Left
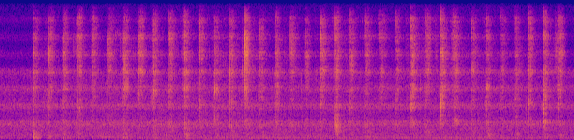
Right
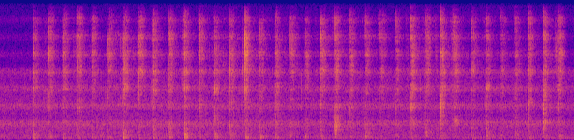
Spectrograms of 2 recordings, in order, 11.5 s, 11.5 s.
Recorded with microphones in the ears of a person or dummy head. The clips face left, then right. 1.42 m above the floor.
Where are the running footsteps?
20° left (ahead or behind), 1.4 m; by 11.3 s 40° right (ahead or behind), 6.5 m.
